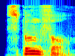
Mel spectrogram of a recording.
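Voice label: "spoonful", American English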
